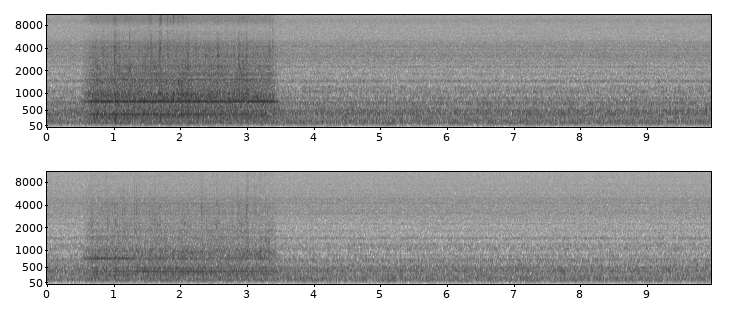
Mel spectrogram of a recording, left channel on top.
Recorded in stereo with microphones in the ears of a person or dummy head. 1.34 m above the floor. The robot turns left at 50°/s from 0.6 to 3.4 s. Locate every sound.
Only background noise.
